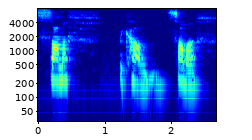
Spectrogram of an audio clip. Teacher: Have is pronounced like the preposition of. It is joined closely with the preceding word.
